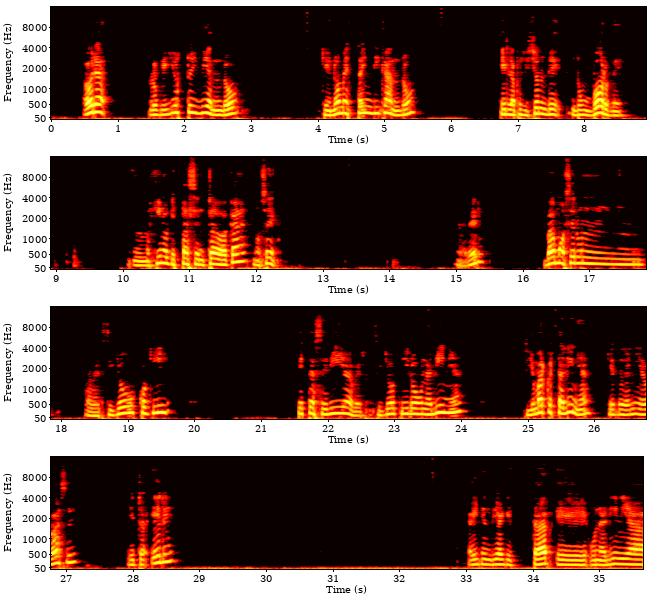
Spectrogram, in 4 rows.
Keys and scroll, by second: 12.4 Escape, 14.1 Escape, 22.1 Escape, 28.0 l.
